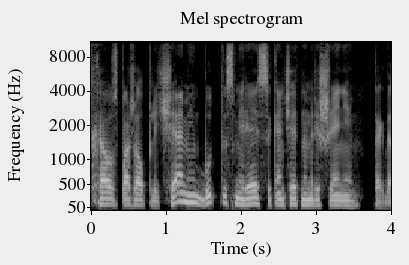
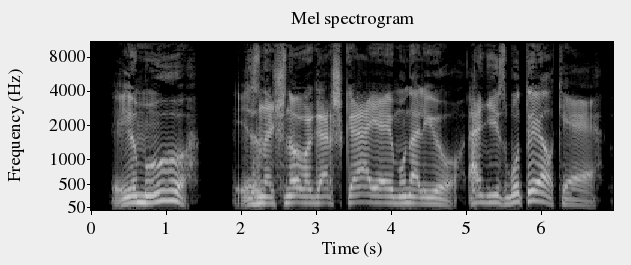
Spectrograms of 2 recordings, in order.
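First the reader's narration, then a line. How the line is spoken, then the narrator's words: Roaring. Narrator (Russian): взревел Скелли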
